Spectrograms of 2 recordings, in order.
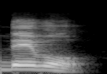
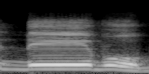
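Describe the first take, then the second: First: The first vowel is short. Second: The first vowel is long. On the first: The speaker calls it wrong. "Not Devo" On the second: The speaker calls it right. "Here Devo because no joint letter"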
